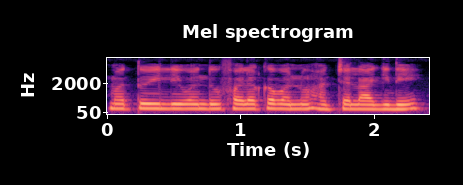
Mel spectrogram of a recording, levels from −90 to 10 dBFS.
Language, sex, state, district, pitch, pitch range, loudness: Kannada, female, Karnataka, Bidar, 205 Hz, 200-210 Hz, -13 LUFS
